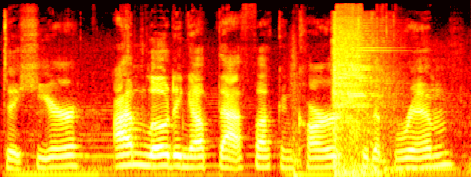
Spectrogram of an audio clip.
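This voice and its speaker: A woman's voice: medium pitch, steady tone, measured pace, noisy background. A woman live streamer giving casual gaming commentary, chatting and thinking aloud with some mild swearing.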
